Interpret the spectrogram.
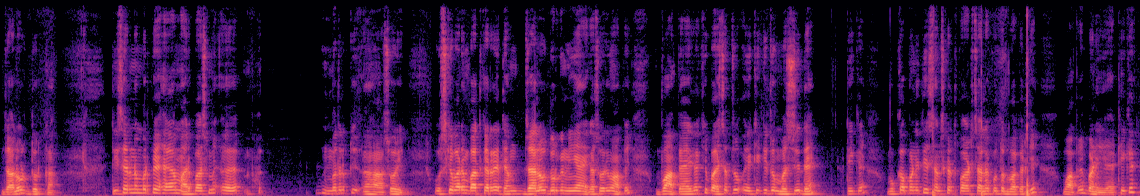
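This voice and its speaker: A young man with a slightly high, somewhat bright voice teaches history for exam preparation. His style is to ask himself quick questions, answer them, and keep checking in with listeners.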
